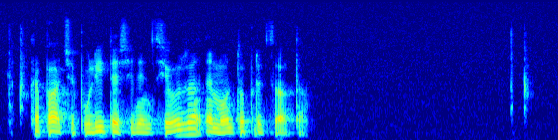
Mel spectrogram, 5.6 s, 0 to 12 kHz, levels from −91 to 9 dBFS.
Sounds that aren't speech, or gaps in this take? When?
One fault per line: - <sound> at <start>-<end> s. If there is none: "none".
none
